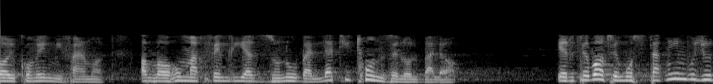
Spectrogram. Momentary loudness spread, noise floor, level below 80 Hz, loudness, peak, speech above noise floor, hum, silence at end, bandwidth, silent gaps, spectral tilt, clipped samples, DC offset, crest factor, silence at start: 12 LU; -58 dBFS; -60 dBFS; -23 LUFS; -2 dBFS; 35 dB; none; 0 s; 4.1 kHz; none; -11 dB/octave; under 0.1%; under 0.1%; 22 dB; 0 s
